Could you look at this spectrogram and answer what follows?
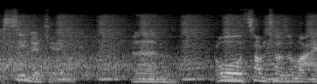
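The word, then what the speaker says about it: Psynergy: what they're doing now a lot of people may pronounce this as synergy or psy energy and i will actually pronounce it synergy um or sometimes i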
